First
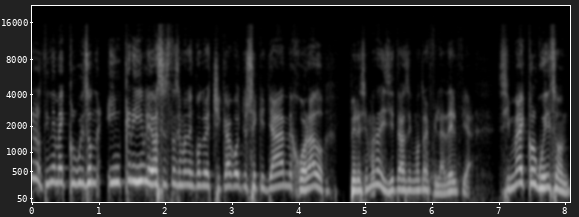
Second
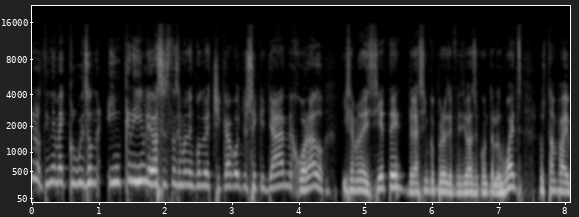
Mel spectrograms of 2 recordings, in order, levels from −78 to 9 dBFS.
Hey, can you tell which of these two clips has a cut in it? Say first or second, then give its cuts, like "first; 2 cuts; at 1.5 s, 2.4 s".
second; 1 cut; at 4.6 s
